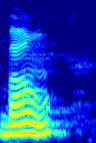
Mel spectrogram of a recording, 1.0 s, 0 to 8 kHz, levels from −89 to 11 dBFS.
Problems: none marked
